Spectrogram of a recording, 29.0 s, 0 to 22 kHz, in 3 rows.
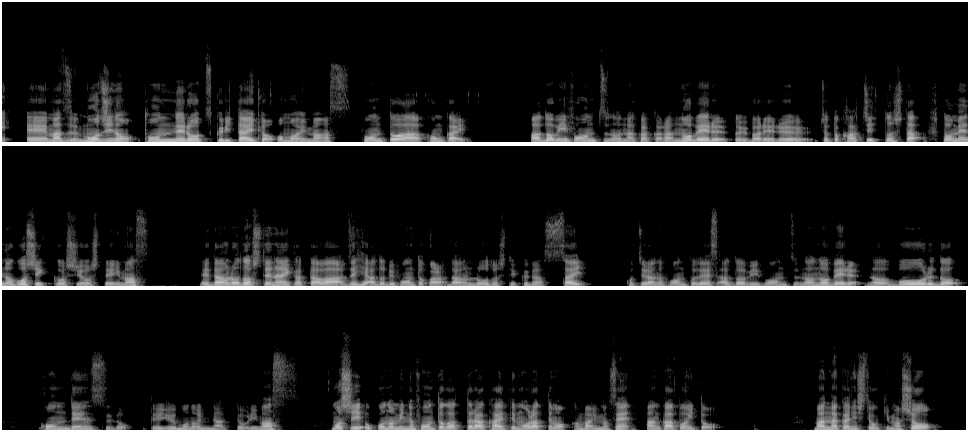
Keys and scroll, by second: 2.8-4.4 typing.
